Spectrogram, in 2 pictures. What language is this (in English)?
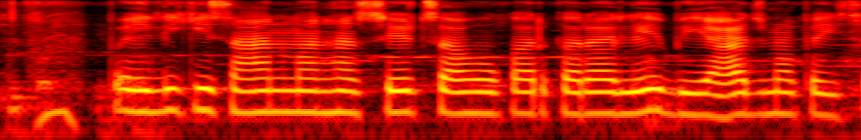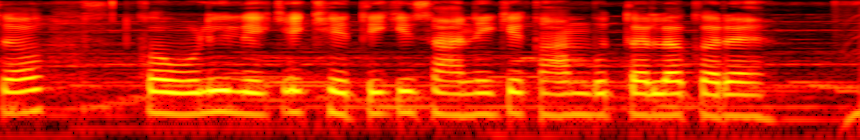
Chhattisgarhi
